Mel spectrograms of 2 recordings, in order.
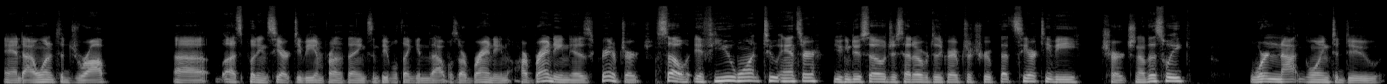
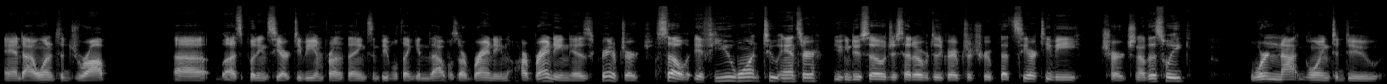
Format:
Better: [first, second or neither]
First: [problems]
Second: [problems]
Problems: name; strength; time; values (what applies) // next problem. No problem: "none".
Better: first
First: none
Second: thin; very; fading below 350 Hz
